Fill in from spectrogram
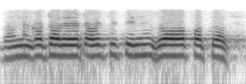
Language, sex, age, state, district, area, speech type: Odia, male, 60+, Odisha, Nayagarh, rural, conversation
